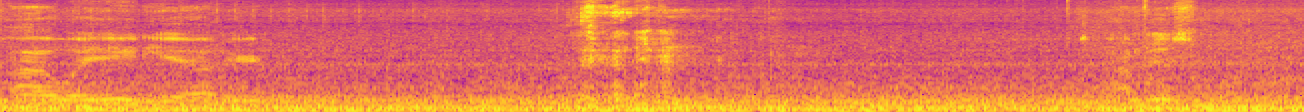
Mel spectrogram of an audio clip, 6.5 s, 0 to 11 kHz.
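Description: A car drives along the rough, patched surface of old Highway 80, its steady road rumble and tire noise running loud and close throughout while someone talks over it.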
